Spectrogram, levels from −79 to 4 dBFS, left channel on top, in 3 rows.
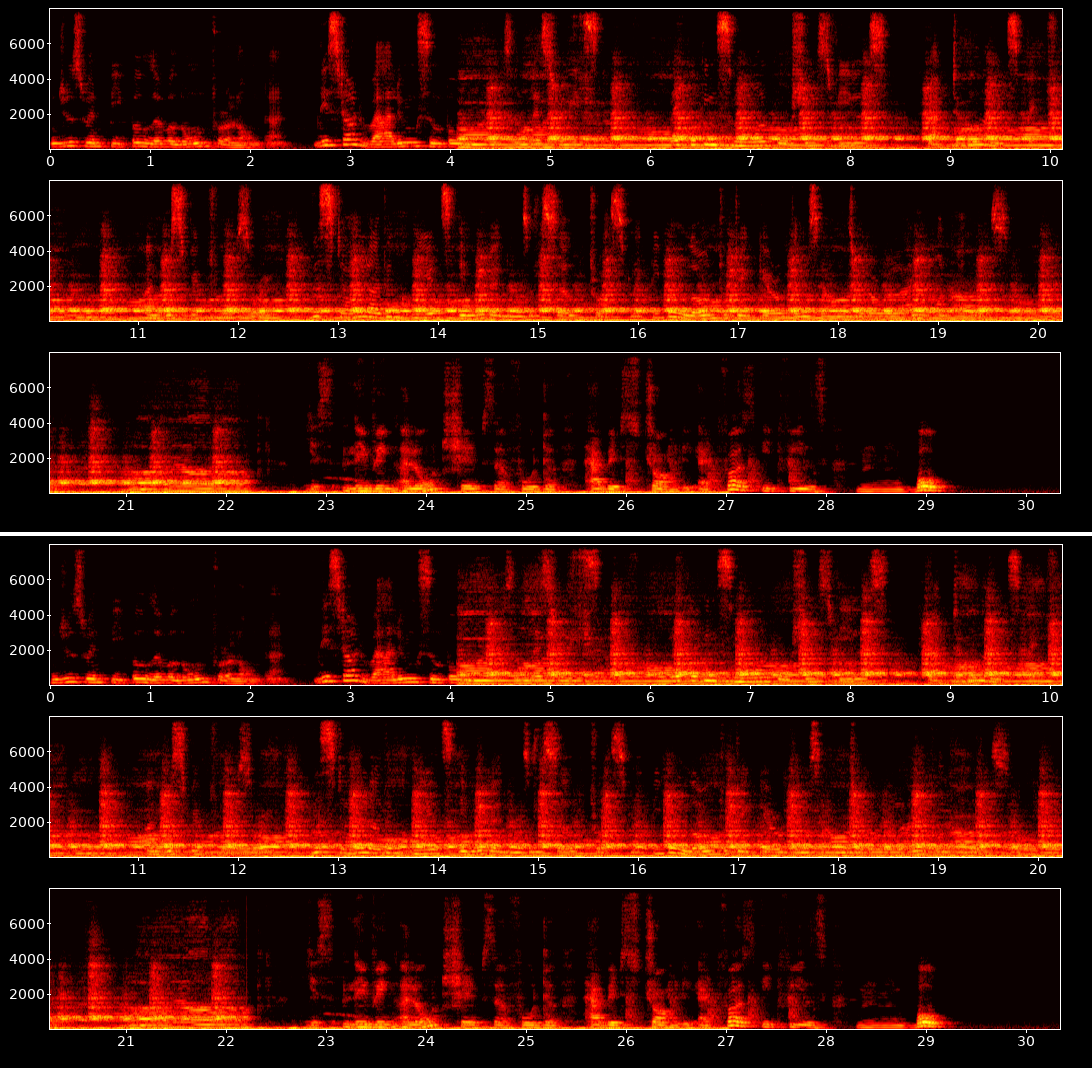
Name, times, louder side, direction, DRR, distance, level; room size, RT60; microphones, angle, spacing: voice 1, 0.0-2.4 2.6-5.5 6.2-8.3 8.7-10.2 11.0-12.4 12.7-19.7, equal, 35° left, 0.8 m, -32 dB
Singing, 4.1-22.2, left 1 dB, 60° right, 1.2 m, -26 dB
sound 1, 12.3-27.0, equal, 90° right, 0.5 m, -31 dB
voice 2, 22.8-29.1, equal, 5° right, 0.5 m, -30 dB
3.6 x 2.0 x 2.8 m
head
